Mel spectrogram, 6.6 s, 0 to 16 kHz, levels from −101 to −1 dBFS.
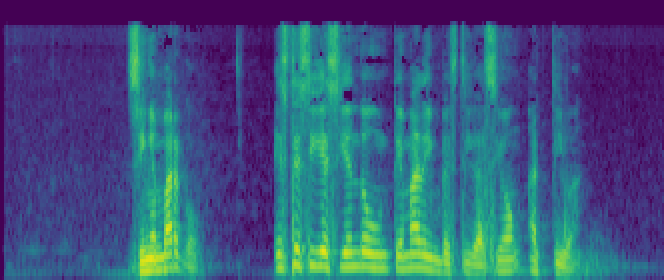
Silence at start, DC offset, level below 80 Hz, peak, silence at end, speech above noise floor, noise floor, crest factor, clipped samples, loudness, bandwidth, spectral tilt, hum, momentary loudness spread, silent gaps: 1.3 s; under 0.1%; -56 dBFS; 0 dBFS; 0.85 s; 48 dB; -64 dBFS; 18 dB; under 0.1%; -16 LUFS; 11.5 kHz; -5 dB/octave; none; 14 LU; none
